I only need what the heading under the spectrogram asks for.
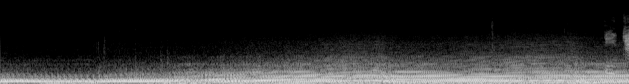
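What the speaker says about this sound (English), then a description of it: "That is a Terry Haddock burnout." Loud, sustained roar of a drag car doing a burnout by Terry Haddock at a Texas invitational race, with a heavy rumbling engine drone that shifts pitch and revs throughout, close and continuous without talk.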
